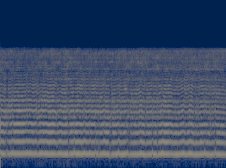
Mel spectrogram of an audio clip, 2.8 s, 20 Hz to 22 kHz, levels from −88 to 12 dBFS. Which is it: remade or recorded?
remade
